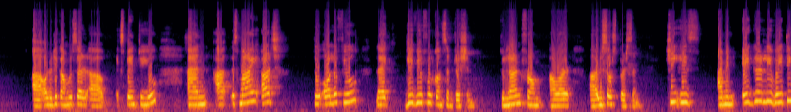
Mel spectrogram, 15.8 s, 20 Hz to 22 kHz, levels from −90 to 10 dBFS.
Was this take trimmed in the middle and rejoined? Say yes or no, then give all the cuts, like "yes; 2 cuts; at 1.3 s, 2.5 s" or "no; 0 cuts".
no; 0 cuts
